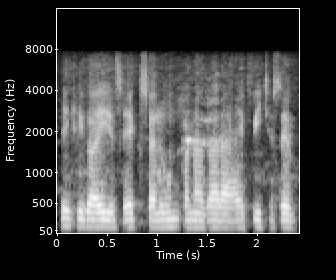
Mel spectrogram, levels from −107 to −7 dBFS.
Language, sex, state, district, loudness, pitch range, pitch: Hindi, male, Uttar Pradesh, Jyotiba Phule Nagar, -17 LUFS, 110-120 Hz, 115 Hz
